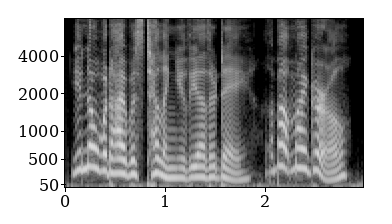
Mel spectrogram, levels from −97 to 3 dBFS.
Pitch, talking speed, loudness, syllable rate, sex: 230 Hz, 260 wpm, -18 LUFS, 6.0 syllables/s, female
